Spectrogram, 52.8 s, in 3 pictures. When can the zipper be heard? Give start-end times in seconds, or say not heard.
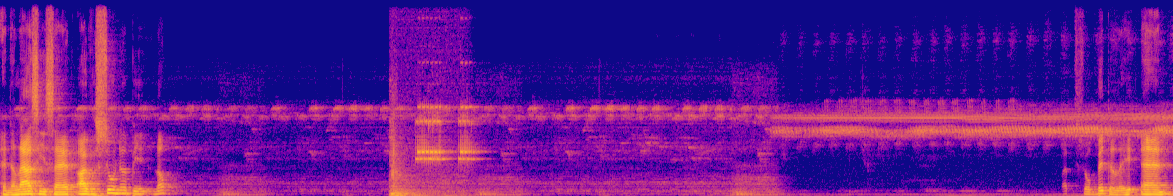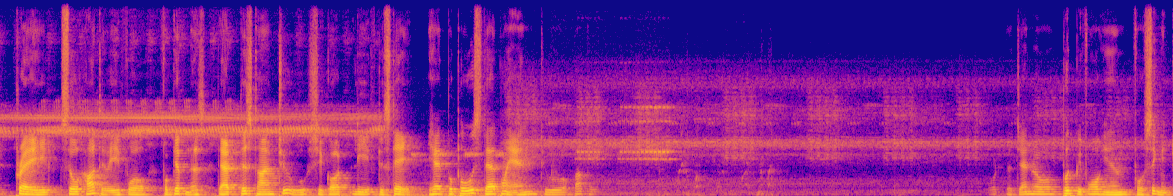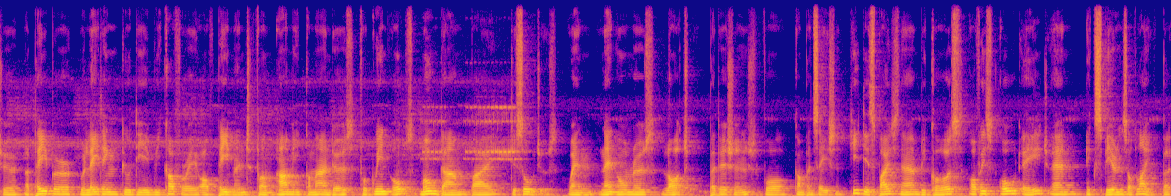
27.6-29.2.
